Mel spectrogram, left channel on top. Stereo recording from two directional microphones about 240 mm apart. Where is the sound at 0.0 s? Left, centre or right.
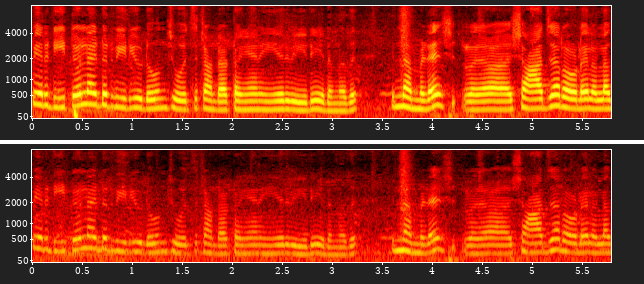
Left.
